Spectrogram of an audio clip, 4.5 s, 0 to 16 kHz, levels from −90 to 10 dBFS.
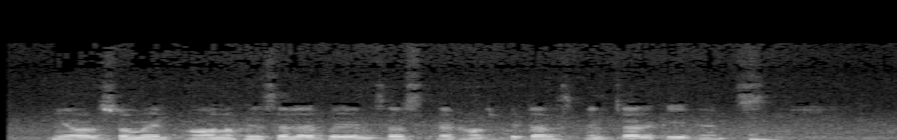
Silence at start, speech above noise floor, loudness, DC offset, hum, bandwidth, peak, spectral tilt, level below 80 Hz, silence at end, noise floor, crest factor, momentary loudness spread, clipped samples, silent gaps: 0.25 s; 25 dB; -15 LUFS; under 0.1%; none; 10.5 kHz; -2 dBFS; -8.5 dB/octave; -36 dBFS; 0.15 s; -39 dBFS; 14 dB; 10 LU; under 0.1%; none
